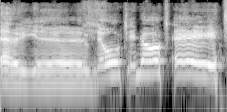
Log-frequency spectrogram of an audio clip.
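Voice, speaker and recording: A man puts on a character voice pitched high. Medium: audio drama. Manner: excitable, muttering.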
